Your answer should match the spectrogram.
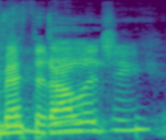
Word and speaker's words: methodology: I do, but okay, let me tell you my mythology. Mythology? Did I say it correctly? I feel like there's methodology. – There it goes. I'm missing a syllable.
